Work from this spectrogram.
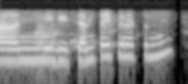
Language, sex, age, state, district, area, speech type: Telugu, female, 60+, Andhra Pradesh, Krishna, urban, conversation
